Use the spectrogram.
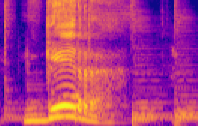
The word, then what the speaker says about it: guerra: sound gay engine well you have to add a u between the g and e and between the g and i so we have words like guerra guerra guitar guitar and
